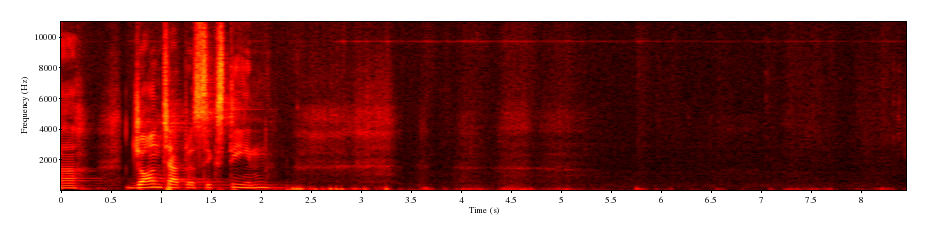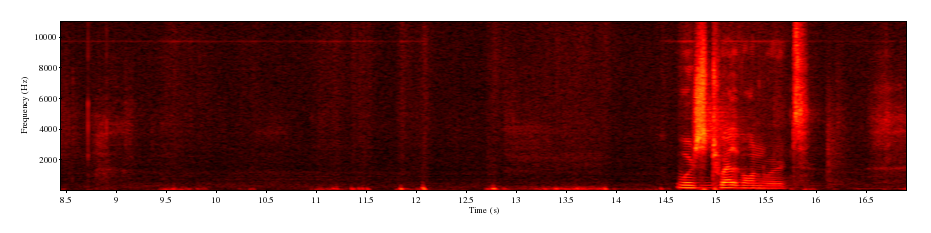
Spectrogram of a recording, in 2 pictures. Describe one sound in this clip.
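A man speaks slowly and calmly into a microphone in a large room.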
